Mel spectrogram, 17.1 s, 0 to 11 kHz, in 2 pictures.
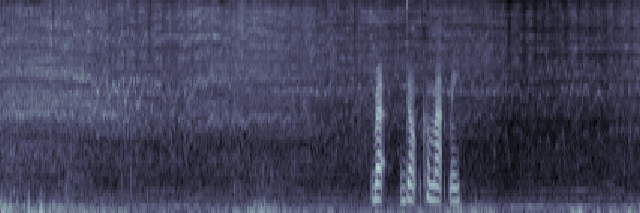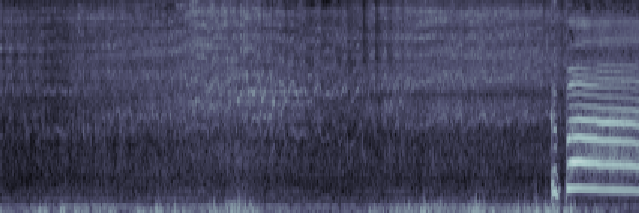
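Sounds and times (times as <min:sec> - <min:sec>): toy truck electric motor whining: 0:00.0 - 0:17.0.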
